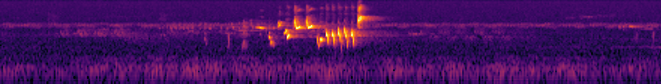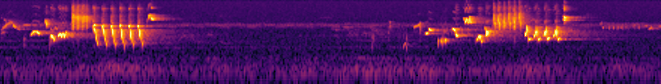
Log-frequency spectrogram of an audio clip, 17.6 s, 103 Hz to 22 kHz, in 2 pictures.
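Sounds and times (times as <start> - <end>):
common nightingale Luscinia megarhynchos singing: 0.8 - 6.7, 7.8 - 11.1, 13.2 - 17.6.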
